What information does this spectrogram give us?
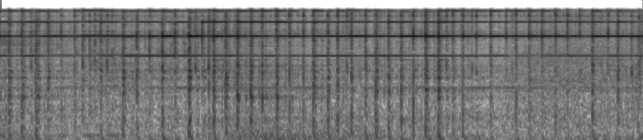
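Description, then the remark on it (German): An alarm clock with no snooze function rings continuously with a rapid, metallic, high-pitched rattle, loud, with no voices. “Und das Tolle an diesem Wecker ist, er hat nicht mal eine Snooze-Funktion.”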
